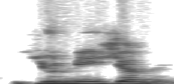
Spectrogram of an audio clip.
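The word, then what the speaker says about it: union: अगर हम एन यहाँ पे यूज करते तो हम यू, ये क्यों नहीं यूज करेंगे, तो इसको प्रोनाउंस करिए, क्या हो जाएगा, यूनियन। य वाली साउंड मिल रही है हमें, यूनियन, य, तो या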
